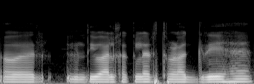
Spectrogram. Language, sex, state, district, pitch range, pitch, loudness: Hindi, male, Jharkhand, Deoghar, 115-120 Hz, 115 Hz, -14 LUFS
